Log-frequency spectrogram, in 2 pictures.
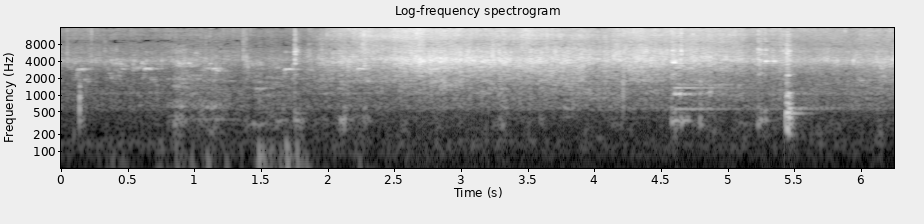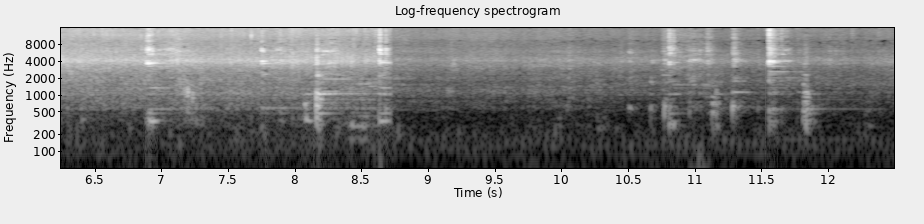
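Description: Minced garlic and sliced onions sizzling in hot oil in a metal kadai, stirred with a metal spatula that clinks and scrapes against the pan. The sizzle swells about two seconds in and falls away about two-thirds of the way through, leaving a few light clinks of the spatula.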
